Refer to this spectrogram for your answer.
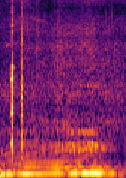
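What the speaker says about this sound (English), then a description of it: "Man, this guy's going to burn out the clutch." A car engine holds a steady low drone with a slight rise and fall in pitch, loud and close, as the driver slips the clutch.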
